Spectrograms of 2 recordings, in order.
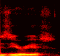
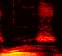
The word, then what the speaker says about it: Zaras: The teacher calls me Zerius. It's pronounced Zaras.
